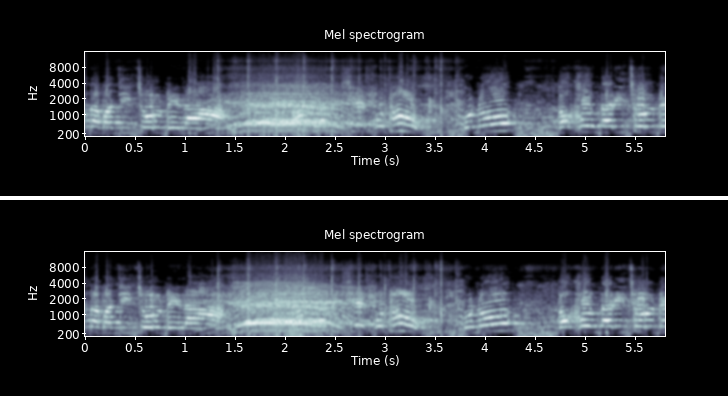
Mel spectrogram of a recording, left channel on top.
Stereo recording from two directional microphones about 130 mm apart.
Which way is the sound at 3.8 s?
25° left (ahead or behind).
